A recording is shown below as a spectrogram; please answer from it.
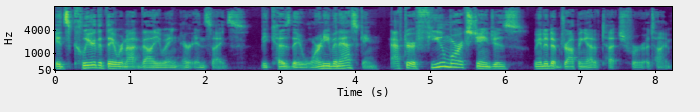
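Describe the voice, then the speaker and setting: A man's normal speaking voice, fairly quick, with lively intonation, on a very clean recording with a silent background. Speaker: podcast host. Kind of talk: scripted podcast intro and interview.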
